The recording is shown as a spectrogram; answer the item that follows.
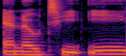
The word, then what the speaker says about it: note: And his example was to use the word not, N-O-T, adding the single silent E to transform it and ending up with the word N-O-T-E, which is the word note, obviously two very different meanings.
